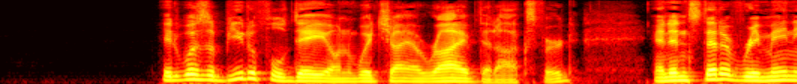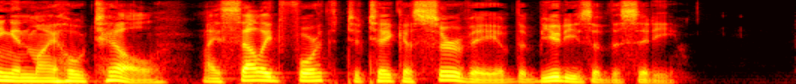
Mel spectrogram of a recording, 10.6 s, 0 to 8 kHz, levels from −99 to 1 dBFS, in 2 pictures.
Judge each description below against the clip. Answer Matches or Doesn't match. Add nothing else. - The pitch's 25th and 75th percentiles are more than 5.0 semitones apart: Matches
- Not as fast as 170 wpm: Doesn't match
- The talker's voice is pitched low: Matches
